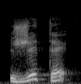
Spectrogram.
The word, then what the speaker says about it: étais: Remember, here we've got accent aigu, so it goes like et, all right?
